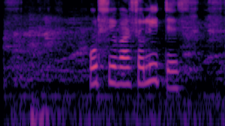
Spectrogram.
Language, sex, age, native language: Icelandic, male, 9, Icelandic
